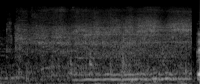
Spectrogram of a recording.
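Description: An improvised drum roll: a steady hissing rattle with a low hum under it from about a third of the way in, cut off sharply just before the end.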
